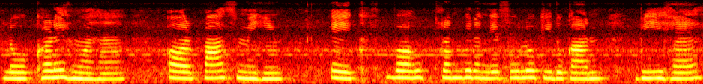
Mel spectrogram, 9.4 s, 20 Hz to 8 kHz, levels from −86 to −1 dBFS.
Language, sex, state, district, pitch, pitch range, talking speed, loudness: Hindi, female, Madhya Pradesh, Dhar, 230 Hz, 215-245 Hz, 110 wpm, -15 LUFS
